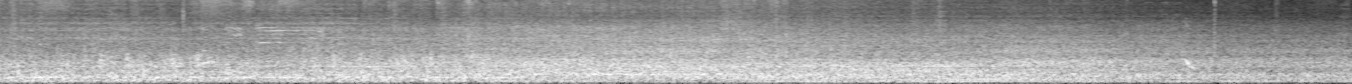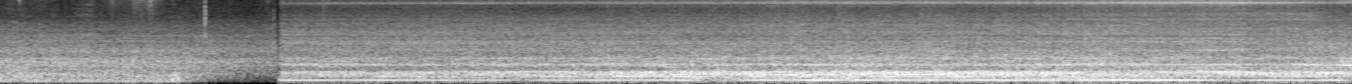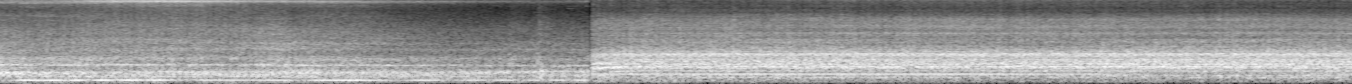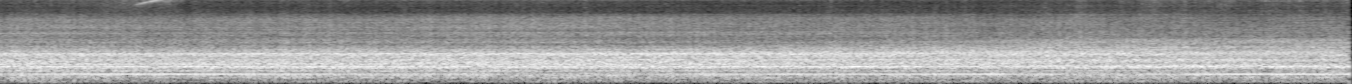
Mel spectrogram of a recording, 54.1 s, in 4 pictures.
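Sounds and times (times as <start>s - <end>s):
train humming with held tones: 0.0s - 54.0s
diesel engine throbbing: 16.4s - 54.0s.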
